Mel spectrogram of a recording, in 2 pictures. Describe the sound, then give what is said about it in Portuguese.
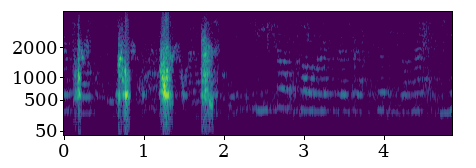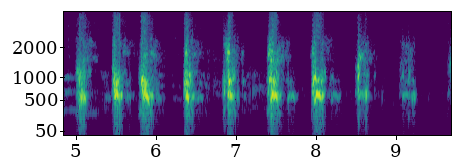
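A dog barks loudly in sharp, repeated bursts: a short run of barks, a pause with faint low sounds, then a longer, rapid series of strong barks that continues to the end. “Esse é o cachorro que está latindo? Isso. Latido forte?”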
